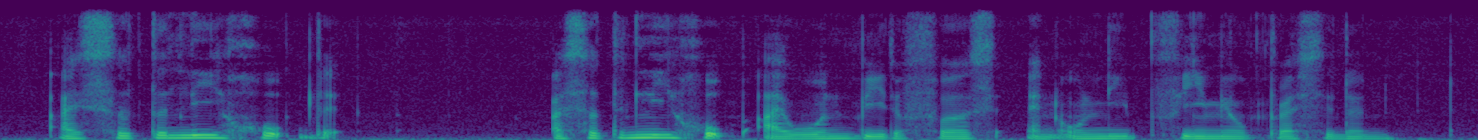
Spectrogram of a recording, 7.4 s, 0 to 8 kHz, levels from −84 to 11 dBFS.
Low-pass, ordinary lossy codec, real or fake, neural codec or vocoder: 7.2 kHz; none; fake; autoencoder, 48 kHz, 128 numbers a frame, DAC-VAE, trained on Japanese speech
